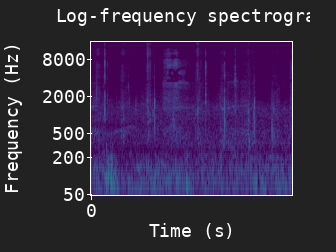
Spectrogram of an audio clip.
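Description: Footsteps of Nike Air Monarch sneakers walking on a concrete sidewalk, with sharp little clicks and crunches of grit under the soles.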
